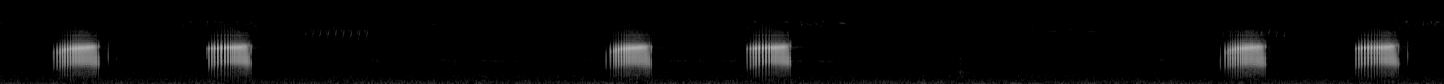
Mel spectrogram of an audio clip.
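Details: Common parsley frog, dated 14-04-20, steadily repeating creaky croaks: six short rasping notes in three pairs, about 1.5 seconds apart within pairs and several seconds between pairs, with faint high chirping at times.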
